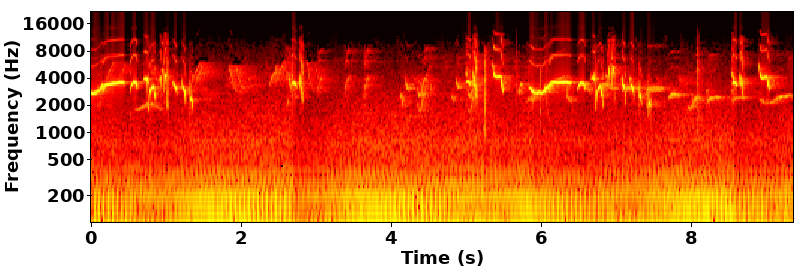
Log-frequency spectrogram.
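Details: Oriental magpie-robin (kacer) in loud 'ngeplong' song for coaxing untrained birds to sing; fast bursts of high whistles, ticks and chattering notes, pausing briefly, then a dense second burst, over faint hum.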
